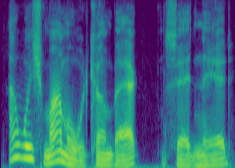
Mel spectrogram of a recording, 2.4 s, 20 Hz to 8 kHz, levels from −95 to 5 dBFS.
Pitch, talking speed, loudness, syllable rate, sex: 115 Hz, 205 wpm, -16 LUFS, 4.8 syllables/s, male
